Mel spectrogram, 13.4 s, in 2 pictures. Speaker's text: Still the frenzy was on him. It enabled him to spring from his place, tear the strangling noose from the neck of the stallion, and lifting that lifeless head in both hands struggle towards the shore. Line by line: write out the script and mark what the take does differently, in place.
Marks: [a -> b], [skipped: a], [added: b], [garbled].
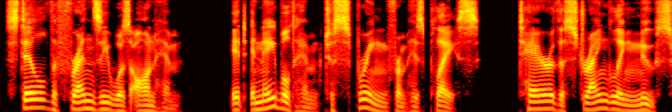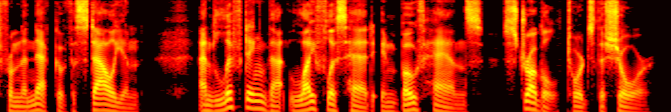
Still the frenzy was on him. It enabled him to spring from his place, tear the strangling noose from the neck of the stallion, and lifting that lifeless head in both hands struggle towards the shore.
